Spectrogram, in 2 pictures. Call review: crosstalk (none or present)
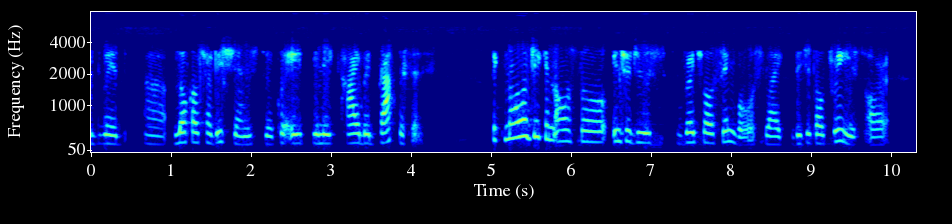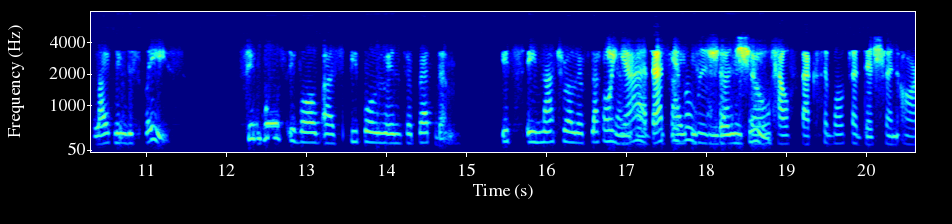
present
